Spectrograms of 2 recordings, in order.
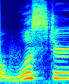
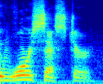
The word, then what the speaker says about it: Worcester: lycester no lester so worcester and lester the two words look crazy but they actually rhyme okay and uh so you could say tim lives in leicester so this is another time where you should ask people or uh trust what you hear someone tells you that's worcester later don't say warcester okay um so trust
